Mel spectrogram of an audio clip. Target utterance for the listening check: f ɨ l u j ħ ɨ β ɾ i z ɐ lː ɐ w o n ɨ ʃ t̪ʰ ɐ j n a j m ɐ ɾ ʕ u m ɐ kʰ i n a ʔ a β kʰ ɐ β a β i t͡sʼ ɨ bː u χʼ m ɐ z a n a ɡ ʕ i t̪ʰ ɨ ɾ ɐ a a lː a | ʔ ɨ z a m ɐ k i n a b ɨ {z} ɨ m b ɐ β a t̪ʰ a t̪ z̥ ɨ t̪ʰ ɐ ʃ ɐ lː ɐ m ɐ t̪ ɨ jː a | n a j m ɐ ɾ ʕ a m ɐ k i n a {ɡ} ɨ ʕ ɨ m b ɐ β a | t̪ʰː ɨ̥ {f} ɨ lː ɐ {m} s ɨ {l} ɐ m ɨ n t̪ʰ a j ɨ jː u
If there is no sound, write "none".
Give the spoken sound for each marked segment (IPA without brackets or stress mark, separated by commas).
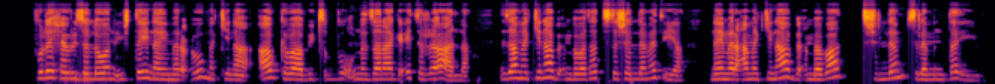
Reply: ʕ, b, ʃ, m, l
